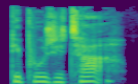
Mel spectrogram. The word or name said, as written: depositar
